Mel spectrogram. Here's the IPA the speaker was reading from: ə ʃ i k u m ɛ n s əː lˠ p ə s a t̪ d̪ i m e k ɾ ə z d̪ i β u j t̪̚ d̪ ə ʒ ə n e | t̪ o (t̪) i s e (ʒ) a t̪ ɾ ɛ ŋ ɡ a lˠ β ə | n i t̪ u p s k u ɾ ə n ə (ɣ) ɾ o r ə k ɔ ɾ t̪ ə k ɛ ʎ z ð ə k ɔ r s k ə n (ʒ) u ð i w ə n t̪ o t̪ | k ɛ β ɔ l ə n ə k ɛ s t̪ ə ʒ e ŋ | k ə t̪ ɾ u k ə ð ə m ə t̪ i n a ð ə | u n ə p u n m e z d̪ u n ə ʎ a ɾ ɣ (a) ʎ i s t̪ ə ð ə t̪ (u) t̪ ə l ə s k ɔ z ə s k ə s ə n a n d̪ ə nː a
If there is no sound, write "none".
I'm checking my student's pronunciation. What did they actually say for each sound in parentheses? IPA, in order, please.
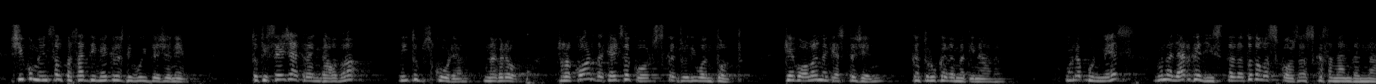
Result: t̪, ʒ, ɣ, z, ə, o

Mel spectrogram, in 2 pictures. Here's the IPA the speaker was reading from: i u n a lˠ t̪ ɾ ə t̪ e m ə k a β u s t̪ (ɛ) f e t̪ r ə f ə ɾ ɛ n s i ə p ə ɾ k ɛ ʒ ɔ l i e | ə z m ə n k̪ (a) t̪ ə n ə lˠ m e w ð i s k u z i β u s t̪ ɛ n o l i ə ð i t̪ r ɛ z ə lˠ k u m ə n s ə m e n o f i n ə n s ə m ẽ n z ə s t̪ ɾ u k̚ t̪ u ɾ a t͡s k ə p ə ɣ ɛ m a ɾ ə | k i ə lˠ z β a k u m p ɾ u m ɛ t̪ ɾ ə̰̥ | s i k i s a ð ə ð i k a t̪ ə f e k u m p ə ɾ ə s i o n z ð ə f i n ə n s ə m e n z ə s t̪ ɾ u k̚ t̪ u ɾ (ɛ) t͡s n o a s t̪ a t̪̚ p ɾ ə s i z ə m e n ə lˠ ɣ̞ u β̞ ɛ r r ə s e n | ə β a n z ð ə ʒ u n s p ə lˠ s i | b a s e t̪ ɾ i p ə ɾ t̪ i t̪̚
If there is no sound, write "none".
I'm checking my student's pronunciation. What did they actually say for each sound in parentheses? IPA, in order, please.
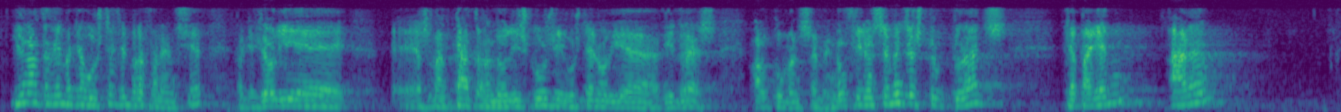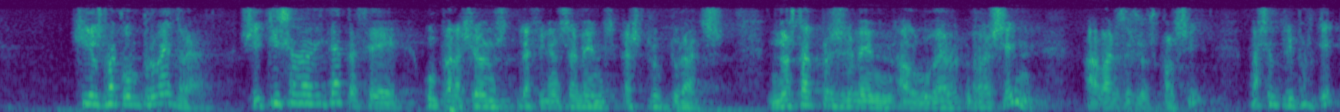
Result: ɛ, a, a

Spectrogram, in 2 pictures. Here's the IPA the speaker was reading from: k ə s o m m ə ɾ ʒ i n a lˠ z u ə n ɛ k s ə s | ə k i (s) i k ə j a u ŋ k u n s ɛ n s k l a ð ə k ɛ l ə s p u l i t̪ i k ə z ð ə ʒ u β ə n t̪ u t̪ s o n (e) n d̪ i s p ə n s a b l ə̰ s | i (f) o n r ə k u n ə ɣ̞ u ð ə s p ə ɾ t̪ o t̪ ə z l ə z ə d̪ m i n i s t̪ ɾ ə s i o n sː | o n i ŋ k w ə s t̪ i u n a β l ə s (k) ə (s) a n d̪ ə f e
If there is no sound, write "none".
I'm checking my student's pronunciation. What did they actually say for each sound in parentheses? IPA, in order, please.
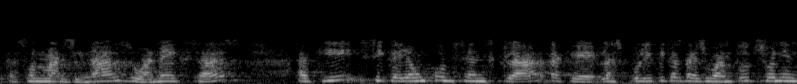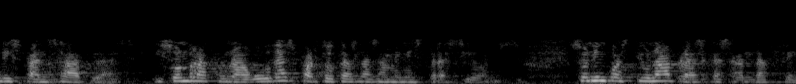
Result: s, i, s, k, s

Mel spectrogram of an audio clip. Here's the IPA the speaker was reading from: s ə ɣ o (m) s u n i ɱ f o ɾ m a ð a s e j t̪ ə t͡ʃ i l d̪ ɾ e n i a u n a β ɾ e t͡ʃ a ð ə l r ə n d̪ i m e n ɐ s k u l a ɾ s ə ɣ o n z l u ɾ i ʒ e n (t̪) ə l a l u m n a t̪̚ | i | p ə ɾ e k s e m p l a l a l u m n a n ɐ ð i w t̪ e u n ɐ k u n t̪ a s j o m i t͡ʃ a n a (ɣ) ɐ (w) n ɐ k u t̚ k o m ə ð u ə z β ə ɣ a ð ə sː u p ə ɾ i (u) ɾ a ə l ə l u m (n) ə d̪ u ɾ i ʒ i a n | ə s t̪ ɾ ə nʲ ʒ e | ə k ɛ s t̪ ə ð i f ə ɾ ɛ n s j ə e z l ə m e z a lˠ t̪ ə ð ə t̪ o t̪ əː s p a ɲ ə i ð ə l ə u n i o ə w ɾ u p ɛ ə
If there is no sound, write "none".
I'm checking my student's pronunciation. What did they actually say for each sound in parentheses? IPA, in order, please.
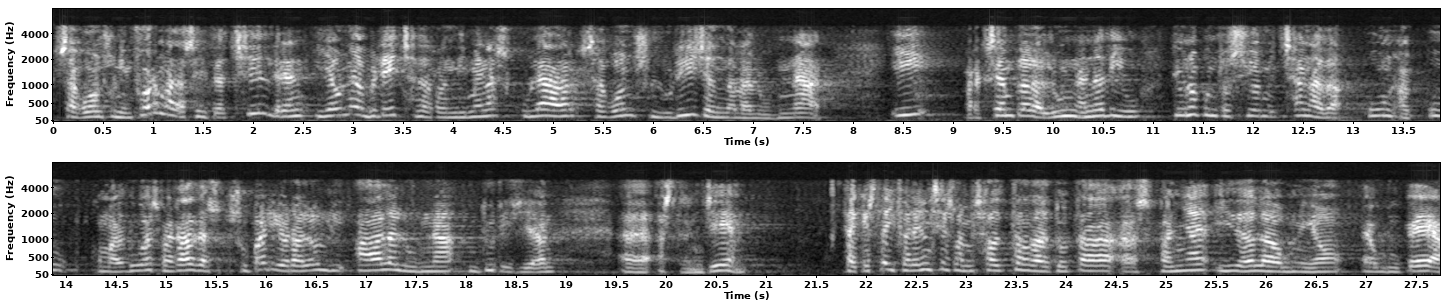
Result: n, d̪, ð, u, o, n

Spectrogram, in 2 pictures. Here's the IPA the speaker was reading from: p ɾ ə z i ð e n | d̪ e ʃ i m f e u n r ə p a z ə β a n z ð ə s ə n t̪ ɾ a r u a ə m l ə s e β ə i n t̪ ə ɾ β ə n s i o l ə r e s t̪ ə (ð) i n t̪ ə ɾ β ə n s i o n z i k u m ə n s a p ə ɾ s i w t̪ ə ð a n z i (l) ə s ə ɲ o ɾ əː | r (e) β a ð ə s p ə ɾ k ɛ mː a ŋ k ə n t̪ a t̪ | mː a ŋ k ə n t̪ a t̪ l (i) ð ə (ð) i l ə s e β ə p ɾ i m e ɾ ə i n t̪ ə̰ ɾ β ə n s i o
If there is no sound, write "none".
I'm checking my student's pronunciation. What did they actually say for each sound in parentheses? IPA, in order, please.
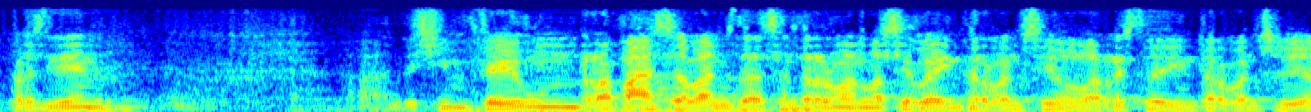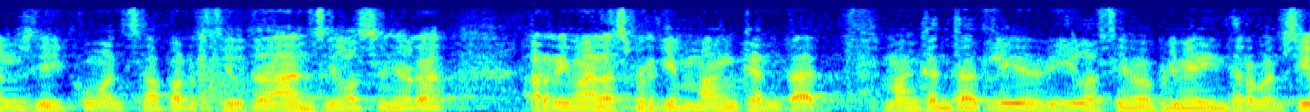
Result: ð, l, i, i, ð

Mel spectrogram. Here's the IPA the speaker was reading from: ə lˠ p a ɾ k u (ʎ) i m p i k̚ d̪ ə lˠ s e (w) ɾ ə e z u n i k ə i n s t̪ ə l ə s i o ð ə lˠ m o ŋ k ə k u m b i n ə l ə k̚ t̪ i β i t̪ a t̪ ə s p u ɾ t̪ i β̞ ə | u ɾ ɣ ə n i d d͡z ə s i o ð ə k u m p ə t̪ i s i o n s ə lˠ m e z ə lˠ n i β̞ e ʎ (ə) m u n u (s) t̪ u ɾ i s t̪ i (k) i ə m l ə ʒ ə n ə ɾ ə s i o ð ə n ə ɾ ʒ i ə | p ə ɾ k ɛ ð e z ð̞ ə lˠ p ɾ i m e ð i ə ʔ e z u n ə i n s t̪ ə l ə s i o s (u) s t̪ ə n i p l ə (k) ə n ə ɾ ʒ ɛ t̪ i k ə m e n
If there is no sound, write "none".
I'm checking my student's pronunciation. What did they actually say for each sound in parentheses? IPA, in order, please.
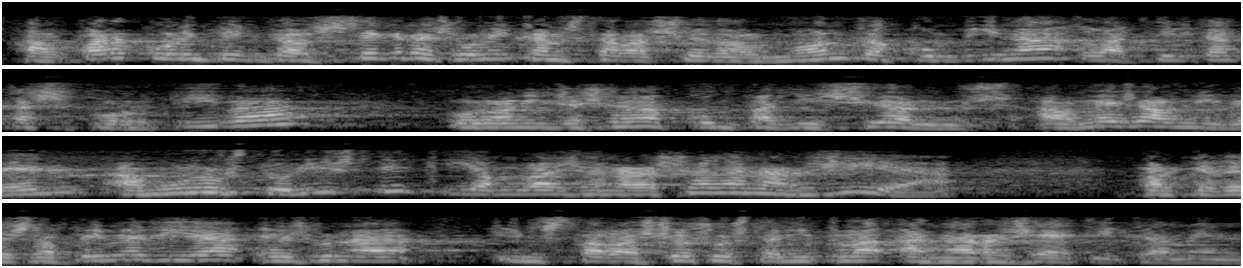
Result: l, ɣ, ə, s, k, u, ʔ

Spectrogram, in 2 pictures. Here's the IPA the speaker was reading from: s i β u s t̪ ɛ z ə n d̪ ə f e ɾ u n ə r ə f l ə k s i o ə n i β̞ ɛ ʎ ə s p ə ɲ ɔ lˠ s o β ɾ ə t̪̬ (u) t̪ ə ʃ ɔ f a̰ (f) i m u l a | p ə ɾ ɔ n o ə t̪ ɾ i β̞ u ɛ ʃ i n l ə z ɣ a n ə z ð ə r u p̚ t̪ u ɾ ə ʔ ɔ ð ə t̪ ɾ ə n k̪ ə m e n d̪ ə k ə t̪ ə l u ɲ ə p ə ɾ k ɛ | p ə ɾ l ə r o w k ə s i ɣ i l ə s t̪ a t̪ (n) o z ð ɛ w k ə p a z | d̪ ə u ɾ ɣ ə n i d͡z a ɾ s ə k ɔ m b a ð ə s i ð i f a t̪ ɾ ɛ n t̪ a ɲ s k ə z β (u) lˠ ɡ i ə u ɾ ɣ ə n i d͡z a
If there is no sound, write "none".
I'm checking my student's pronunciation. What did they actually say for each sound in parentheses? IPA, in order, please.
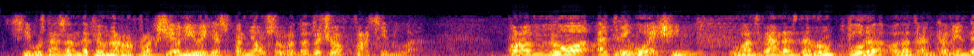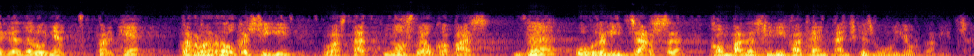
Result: o, s, n, u

